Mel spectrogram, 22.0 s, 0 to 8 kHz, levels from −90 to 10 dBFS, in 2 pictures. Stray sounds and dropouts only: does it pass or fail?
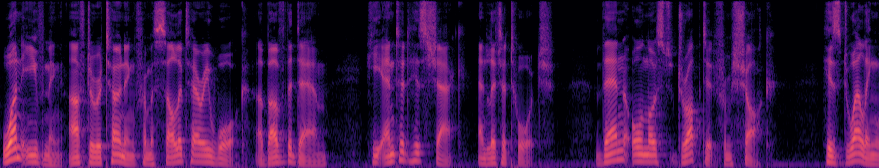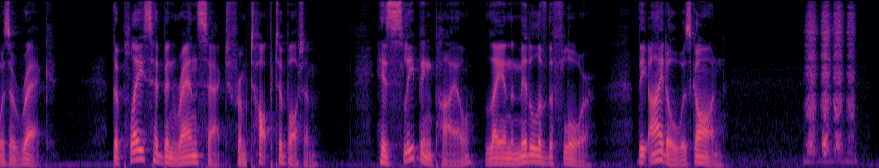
fail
